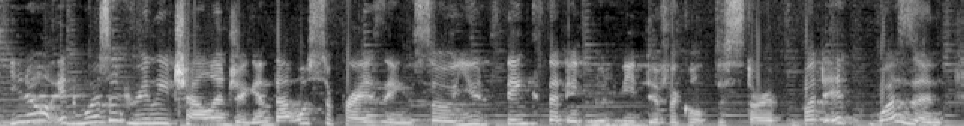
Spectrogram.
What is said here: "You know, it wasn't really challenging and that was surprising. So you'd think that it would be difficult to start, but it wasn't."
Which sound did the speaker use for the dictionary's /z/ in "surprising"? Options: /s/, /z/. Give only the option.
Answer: /z/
